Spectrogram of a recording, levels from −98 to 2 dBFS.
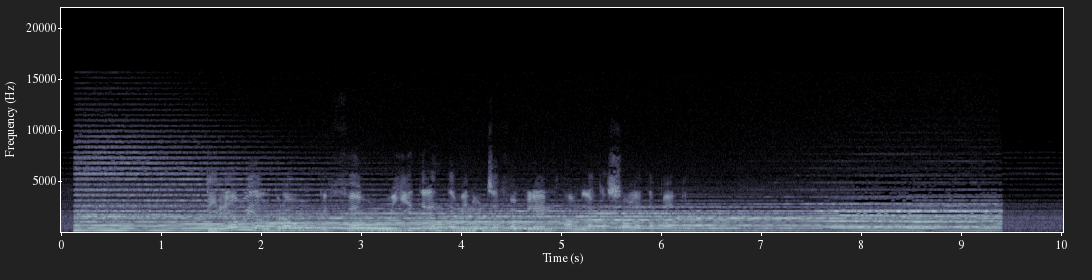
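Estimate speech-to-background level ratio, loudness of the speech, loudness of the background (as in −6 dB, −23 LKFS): −3.0 dB, −33.0 LKFS, −30.0 LKFS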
